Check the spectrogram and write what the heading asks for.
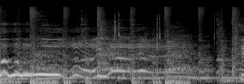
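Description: Background music: a steady held drone and a regular low beat under a wavering, ornamented vocal line that wobbles up and down in pitch.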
